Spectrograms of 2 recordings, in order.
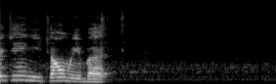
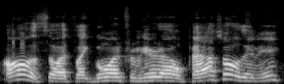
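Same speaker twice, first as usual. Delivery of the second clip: put-on a playful Minnesota accent, higher and louder, ending on eh; 6 semitones higher, 5 dB louder than usual. Asking a Canadian viewer about distances in a mock Minnesota accent. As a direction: ham up the Minnesota accent with a long Oh and a rising eh. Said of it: "Ah, that was Minnesota".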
